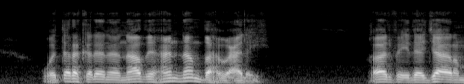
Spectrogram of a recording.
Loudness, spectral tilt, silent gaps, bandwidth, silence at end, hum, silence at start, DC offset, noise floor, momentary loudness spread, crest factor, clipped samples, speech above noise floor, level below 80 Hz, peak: -16 LUFS; -6 dB/octave; none; 13 kHz; 0 s; none; 0.45 s; under 0.1%; -58 dBFS; 8 LU; 16 dB; under 0.1%; 42 dB; -50 dBFS; 0 dBFS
